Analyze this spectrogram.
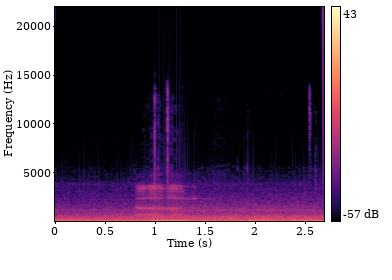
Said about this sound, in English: Driving home looks like it might take more than 15 minutes. A lot of traffic going the other way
